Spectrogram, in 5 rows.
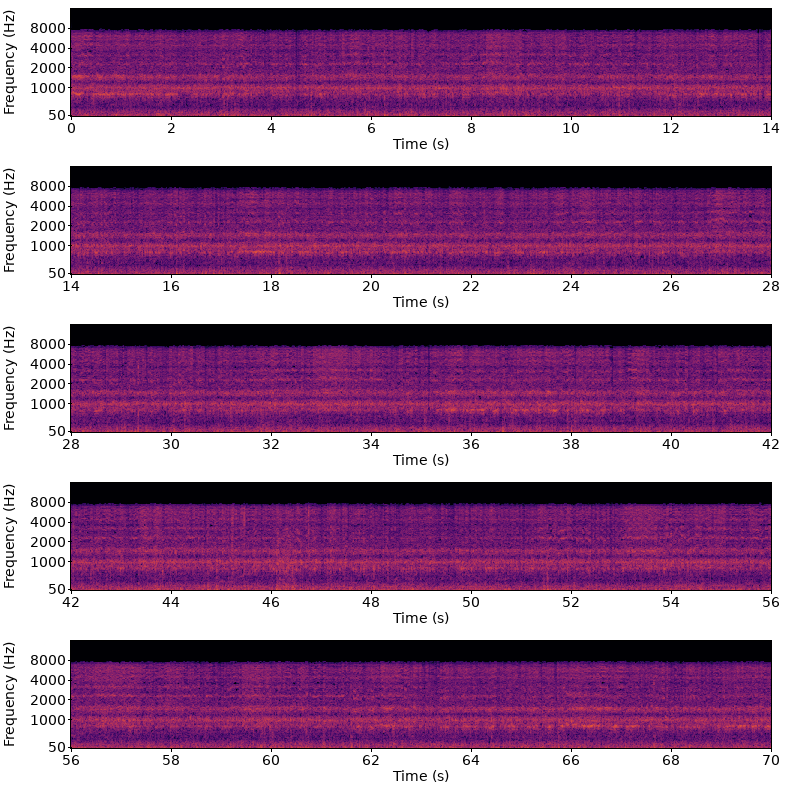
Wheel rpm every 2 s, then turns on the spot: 200, 210, 210, 210, 210, 200, 200, 210, 210, 200, 200, 200, 210, 210, 210, 200, 200, 200, 200, 200, 200, 210, 210, 210, 200, 200, 200, 210, 200, 200, 210, 200, 200, 210, 200.
none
